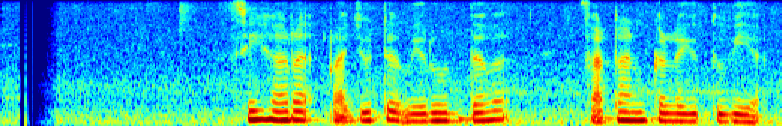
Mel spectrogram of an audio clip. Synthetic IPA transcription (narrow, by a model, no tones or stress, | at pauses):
siɦɐɾəɾɐ̰d͡ʒuʈəʋiɾud̪ːɐʋə | saʈaŋkəlɐjut̪uʋijə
